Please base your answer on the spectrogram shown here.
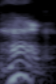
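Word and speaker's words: hæg: The Mercian pronunciation would have been hag, so a hag ditch to the Mercian Saxons was a meadow enclosed by a wall or a ditch.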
